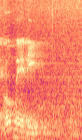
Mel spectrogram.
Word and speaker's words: Golbery: Brasil se pronuncia esse nome eu e a pronúncia que tem usado é golbery é em francês seria o veículo é lenta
